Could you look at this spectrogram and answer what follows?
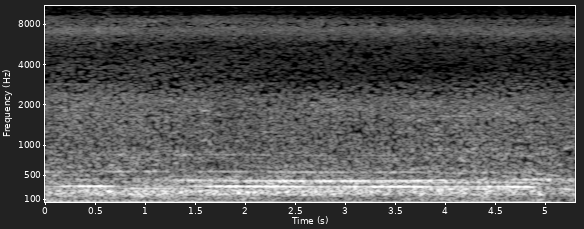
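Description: A steady engine or machine hum with a couple of held tones, fading away near the end.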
